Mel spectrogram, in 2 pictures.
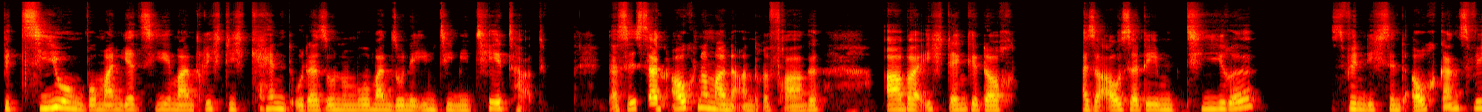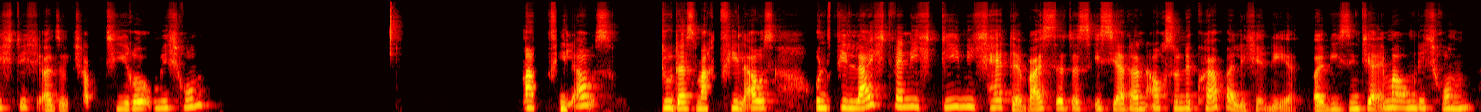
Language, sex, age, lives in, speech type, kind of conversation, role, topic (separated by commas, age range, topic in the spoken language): German, female, 55-59, United States, conversation, unstructured, none, Woran merkst du, dass es dir psychisch nicht gut geht?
